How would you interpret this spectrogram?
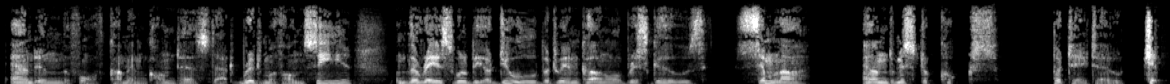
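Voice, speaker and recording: Male reader as discreet valet, composed, formal, exact phrasing, husky, radio comedy, slightly muffled sound. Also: medium pitch, expressive, no echo, full character voice. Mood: calmly explanatory. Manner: measured, formal, precise.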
